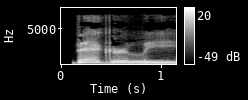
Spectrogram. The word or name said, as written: beggarliness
